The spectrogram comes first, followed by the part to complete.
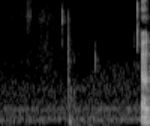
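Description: Near silence with a single short click about a second in and a couple of fainter ticks after it, then a man says "okay" at the end.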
